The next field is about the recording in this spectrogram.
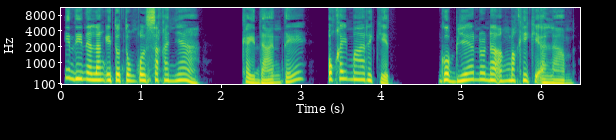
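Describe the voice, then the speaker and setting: A woman's voice: fairly high pitch, a little mellow, no room sound, clean studio sound. A woman reading a dramatic scripted story as its narrator.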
